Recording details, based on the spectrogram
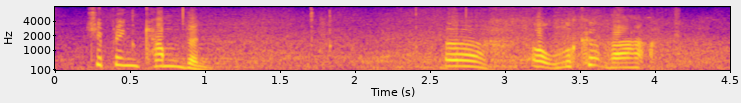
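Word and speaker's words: Chipping Campden: street in shipping camden i can't say it properly chip in camden chipping camden oh oh look at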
